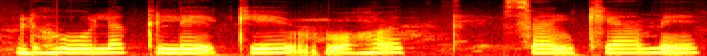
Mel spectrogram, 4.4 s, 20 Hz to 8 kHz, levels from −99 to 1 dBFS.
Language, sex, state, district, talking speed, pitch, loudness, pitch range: Hindi, female, Bihar, Patna, 80 wpm, 215 Hz, -12 LUFS, 210-220 Hz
